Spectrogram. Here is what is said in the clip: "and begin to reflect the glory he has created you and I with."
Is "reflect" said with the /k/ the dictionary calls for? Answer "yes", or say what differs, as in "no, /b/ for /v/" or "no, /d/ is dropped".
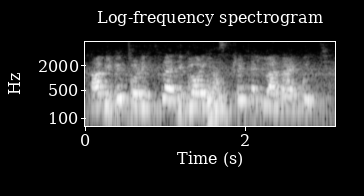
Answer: no, /k/ is dropped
